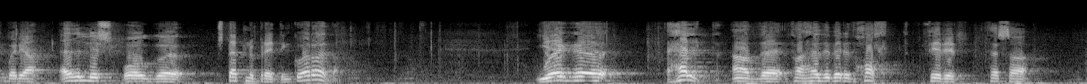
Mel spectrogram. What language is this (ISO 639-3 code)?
isl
